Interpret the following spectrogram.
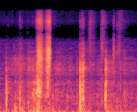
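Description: A plastic PET bottle with some liquid in it being handled and hung on a metal support stake: a few sharp plastic clicks and knocks, two close together about half a second in and two more singly later, with light rustling between.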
